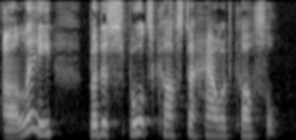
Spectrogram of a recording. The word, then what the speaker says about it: Cosell: His name's Howard Cosell. It's pronounced Cosell.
